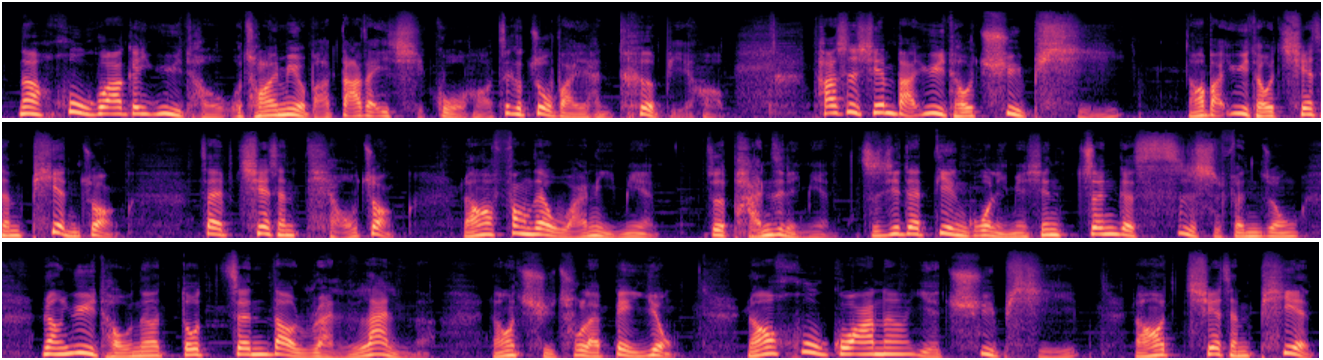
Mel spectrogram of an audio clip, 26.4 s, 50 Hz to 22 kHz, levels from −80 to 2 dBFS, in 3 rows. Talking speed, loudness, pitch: 245 characters per minute, -17 LUFS, 165 Hz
